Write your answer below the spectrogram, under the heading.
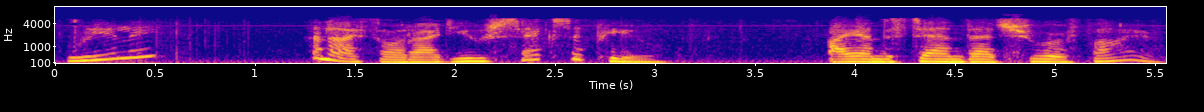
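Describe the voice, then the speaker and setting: Teasing young woman, coaxing and lively, swoops all over, dull old radio sound with a bit of hiss. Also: low voice, a little slow, heavily acted. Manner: playful and coaxing, turning insistent. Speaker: lawyer's girlfriend and boss's daughter. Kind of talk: 1970s radio drama acting.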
